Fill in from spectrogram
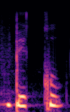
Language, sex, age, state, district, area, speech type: Kannada, female, 18-30, Karnataka, Davanagere, rural, read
